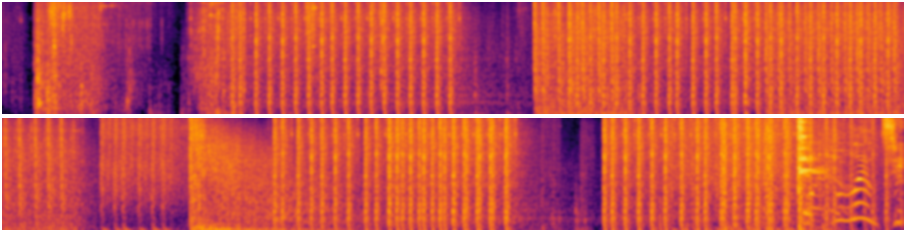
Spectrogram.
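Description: UMP submachine gun fire in a shooter video game: loud, sustained rapid-fire bursts rattling across the whole clip, broken by brief pauses between volleys, with no talk over it.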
